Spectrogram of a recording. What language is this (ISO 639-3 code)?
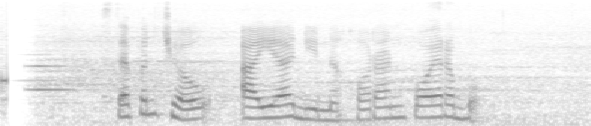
sun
